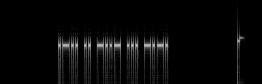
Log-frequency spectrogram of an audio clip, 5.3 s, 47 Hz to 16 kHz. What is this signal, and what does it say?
Morse code, heard as a keyed tone, about 29 wpm, 700 Hz. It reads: LIXSC
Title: Code Groups - 5 Letters - 28wpm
